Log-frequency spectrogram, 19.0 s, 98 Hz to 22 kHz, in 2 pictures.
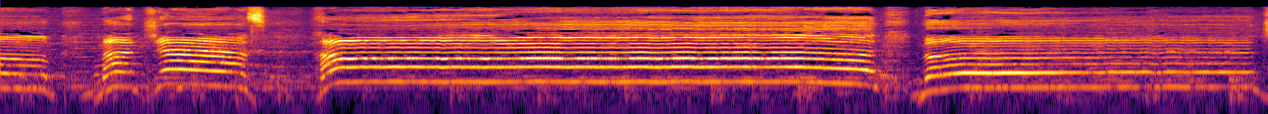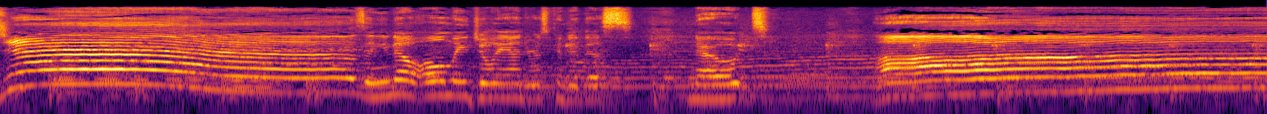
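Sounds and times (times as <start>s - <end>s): woman singing long notes: 0.0s - 12.4s, 14.3s - 19.0s.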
